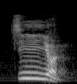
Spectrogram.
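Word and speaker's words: צִיּוֹן: 오늘 이 아버지가 준 이름은 찌연. 찌연. 이게 시온의 이제 히브리 발음인데 네.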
